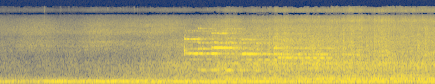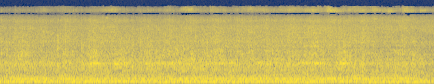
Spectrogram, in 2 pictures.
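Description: A train running by with a steady low rumble. About four seconds in, a whining tone steps through several pitches for a few seconds.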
